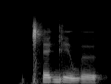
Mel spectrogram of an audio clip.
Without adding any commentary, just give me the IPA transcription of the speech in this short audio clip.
ǀʰ ɛ ɡ ɪː w ɵ

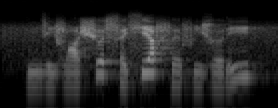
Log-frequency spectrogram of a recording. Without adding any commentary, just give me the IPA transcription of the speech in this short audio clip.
n z i˩ v ɑ˩ ʃ ɵ˥ s ə˩ sʲ ɑ˥ f ɘ˩ f i˩ ɣ ɵ˩ ɾ i˥

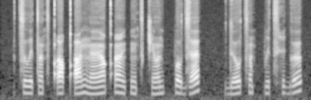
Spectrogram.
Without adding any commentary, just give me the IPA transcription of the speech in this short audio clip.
t͡s ɯ ɪ̯ t ə̃ː t͡s qʼ i ʊ̯ qʼ ɛ ŋ ɛ̃ː qʼ ĩː ʔ ĩ t͡s t͡ʃ ə̃ː d pː ə ʊ̯ d͡z ɛ | d ø ʊ̯ t͡s ə̃ pː i t͡s h i ɡ ø

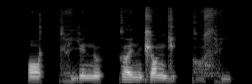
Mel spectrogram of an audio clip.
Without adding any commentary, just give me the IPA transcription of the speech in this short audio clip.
ɑ˧ kː ɛ̤˨˦ j ɪ˦ n ʊ˧ kː ʌ˦ e̯ n d͡ʒ ɒ˦ ŋ ɡ i˧ kː ɔ̤˦ s ɛ̤˨ j

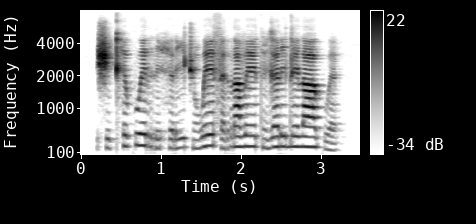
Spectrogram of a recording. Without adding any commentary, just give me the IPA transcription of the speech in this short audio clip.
ʃ i˨ kʰ e˦ kʷ eː˦ r i˨ h ɪ˦˨ ɾ iː˦ t͡ʃ ũ˨˦ w eː˦ s ɛ˨ r a˦ β eː˦ t ĩ˨ ɣ ɛ˦ ɾ i˦ d e˦ l aː˦ kʷ ɛ˨

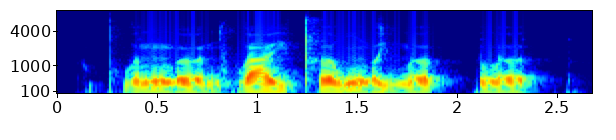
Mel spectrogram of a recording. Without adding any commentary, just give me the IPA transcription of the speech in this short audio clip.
kʷʰ ɐ˨˥ n ŋ œː˨˩ n kʷ aː˨˧ j t̪ʰ ɐ˨˥ w ŋ ɐ˨ j n̪ ɐ˨˥ k̚ | l ɐ˨ t̚

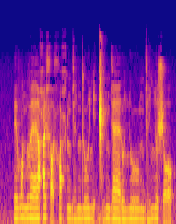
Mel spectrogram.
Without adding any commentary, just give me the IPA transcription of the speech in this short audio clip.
ɪ v ɔ n v ɛː ħ ɪ x ɑ̰ x ɔ ħ ŋ ɡ ɛ̤ n d uː ʎ ɛ̰ ɡ͡ǁ ṳ ŋ ɡ ɛː ɾ u ʎ uː ŋ ɡ ɛ̤ ʎ ʊ ʃ ɔ̰

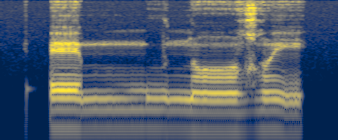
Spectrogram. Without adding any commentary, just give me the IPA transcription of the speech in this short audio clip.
ʔ ɛ mː u n ɔ̃ ʁʷ ẽ

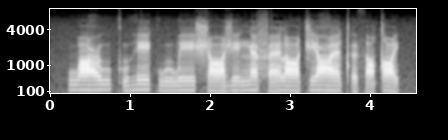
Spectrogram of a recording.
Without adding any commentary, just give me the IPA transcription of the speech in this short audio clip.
w ɑ˦ ʕ uː˦ kʼ u˧ ɦ eː˦ k w u˨ w eː˧ ʃ ɑː˧ ʒ e˦ ŋ æ˦ f æ˨˦ l ɑː˧ t͡ʃ eː˦ ʕ æ˧ tʼ ə˨ θ a˨ tˤ e˦˨

